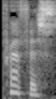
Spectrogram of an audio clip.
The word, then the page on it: preface: American English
